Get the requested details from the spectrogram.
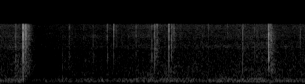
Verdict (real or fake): fake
